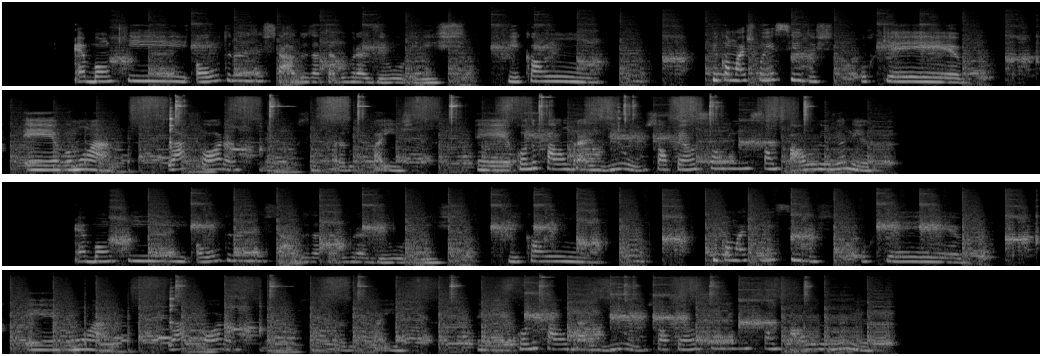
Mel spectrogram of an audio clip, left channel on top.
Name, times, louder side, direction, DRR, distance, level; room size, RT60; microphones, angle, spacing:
voice 1, 0.7-4.6 4.9-6.0 7.1-8.3 8.6-9.7 10.6-11.5 12.0-14.5 15.1-19.2, left 5 dB, 80° left, 0.5 m, -35 dB
sound 1, 1.1-19.3, right 3 dB, 30° right, 0.6 m, -38 dB
sound 2, 11.6-12.2 12.6-14.1 14.4-15.0 15.3-15.9 16.2-16.7 17.0-17.6 17.9-18.5, left 8 dB, 30° left, 0.4 m, -33 dB
3.8 x 2.4 x 3.1 m
head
